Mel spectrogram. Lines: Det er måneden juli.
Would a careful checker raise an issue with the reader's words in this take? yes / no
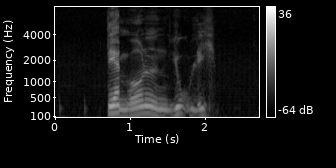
no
